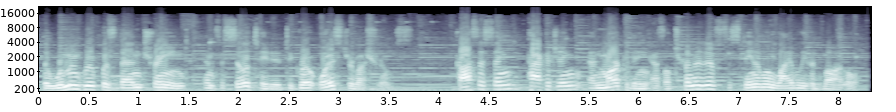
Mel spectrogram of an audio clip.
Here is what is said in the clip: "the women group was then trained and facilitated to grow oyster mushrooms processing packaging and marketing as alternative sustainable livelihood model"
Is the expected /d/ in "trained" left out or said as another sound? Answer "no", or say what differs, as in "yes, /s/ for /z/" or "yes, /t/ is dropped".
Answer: no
